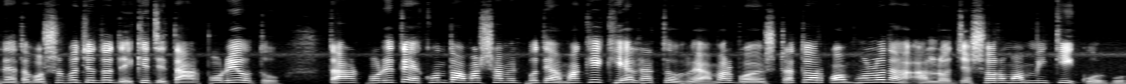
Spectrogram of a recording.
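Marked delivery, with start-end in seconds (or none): none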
